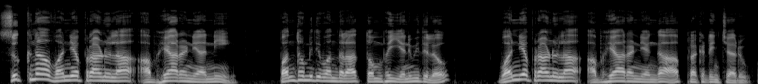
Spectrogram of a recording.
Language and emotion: Telugu, neutral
